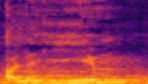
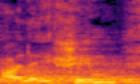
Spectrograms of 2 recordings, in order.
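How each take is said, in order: First: The middle consonant becomes a y sound. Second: The middle consonant is a heavy throaty h. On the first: "हा को या से बदल देते हैं" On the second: "हा को कुछ लोग बड़े हा पढ़ते हैं"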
